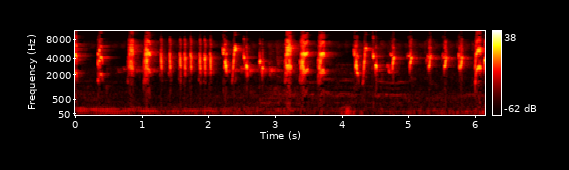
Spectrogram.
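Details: Female Long-tailed Shrike calling to the male: a long run of sharp, high chattering notes repeated rapidly, changing pace now and then, over a faint low hum.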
